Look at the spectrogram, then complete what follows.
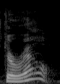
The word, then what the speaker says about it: Daryl: struggle with speed and Daryl Stanley is the fastest kid Darrell it's Darrell how does how do you spell it it's spelled like Daryl but it is Darrell okay I saw Eric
